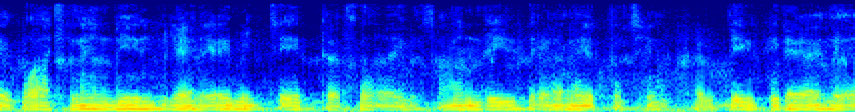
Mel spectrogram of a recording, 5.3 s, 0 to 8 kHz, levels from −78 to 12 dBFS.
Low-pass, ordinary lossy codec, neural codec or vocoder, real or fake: 7.2 kHz; none; codec, 24 kHz, 1.5 kbps, HILCodec; fake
